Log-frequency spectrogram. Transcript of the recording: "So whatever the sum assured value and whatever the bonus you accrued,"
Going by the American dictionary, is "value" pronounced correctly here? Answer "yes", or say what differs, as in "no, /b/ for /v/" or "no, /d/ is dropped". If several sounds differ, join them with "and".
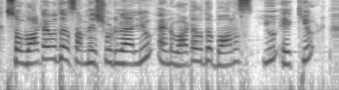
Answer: yes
